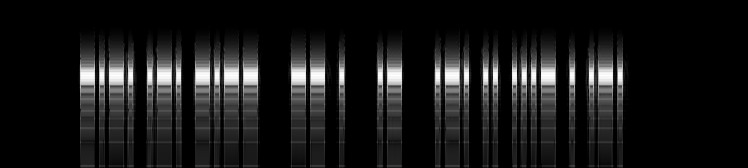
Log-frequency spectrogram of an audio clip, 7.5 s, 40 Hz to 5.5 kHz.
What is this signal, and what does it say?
Morse code, heard as a keyed tone, about 25 wpm, 600 Hz. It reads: CRY ME A RIVER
